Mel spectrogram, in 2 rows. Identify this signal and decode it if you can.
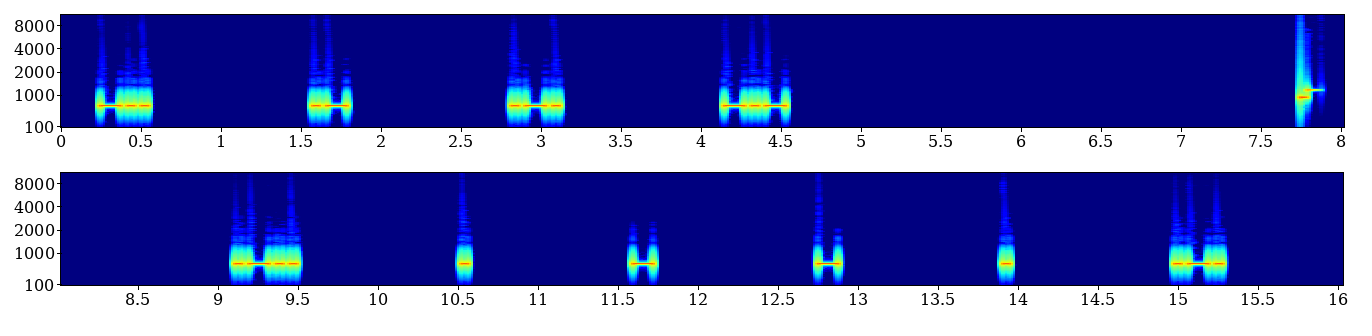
Morse code, heard as a keyed tone, about 28 wpm, spaced as for 8 wpm, 700 Hz. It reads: DARK LETTER
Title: 8x Character Spacing - Top 500 Words - 28wpm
